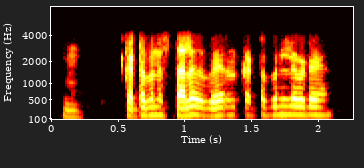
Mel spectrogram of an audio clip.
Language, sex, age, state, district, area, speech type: Malayalam, male, 18-30, Kerala, Idukki, rural, conversation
